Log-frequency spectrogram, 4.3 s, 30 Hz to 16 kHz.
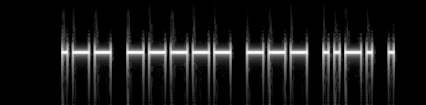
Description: Morse code, heard as a keyed tone, about 21 wpm, 700 Hz. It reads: W0OFE
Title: USA Call Signs - 5 Characters - Repeated 3x - 22wpm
